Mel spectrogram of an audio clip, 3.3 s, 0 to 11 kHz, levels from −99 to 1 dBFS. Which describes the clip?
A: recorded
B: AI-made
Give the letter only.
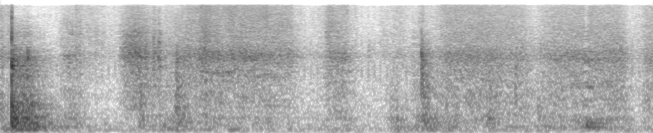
A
